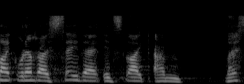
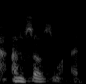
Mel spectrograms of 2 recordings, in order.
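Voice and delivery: smug; 5 semitones lower, 11 dB quieter than usual. Acted. Dad smug at toddler's easy question.

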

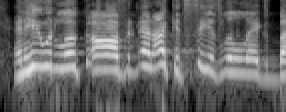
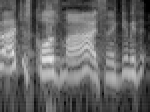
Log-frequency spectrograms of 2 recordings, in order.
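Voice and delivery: normal talking voice

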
